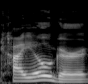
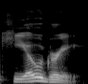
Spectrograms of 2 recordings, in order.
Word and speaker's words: Kyogre: But just in case you've lived your entire life believing the TV show, they are officially called Groudon and Kyogre, not Groudon and Kyogre.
